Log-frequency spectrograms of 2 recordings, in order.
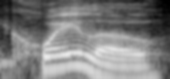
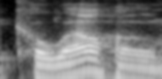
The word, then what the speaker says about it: Coelho: it's the blank medallion okay so it's the cuello medallion I kept calling it the Koel home medallion and then somebody was very kind and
